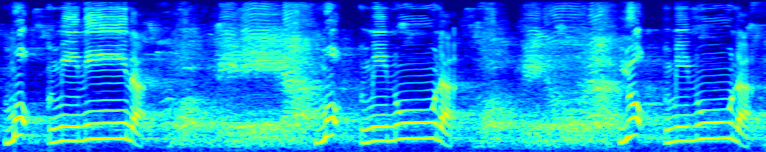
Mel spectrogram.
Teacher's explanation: حمزہ ساکنہ پر جھٹکا دیں گے لہذا یہاں پر جھٹکا دیا جائے گا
